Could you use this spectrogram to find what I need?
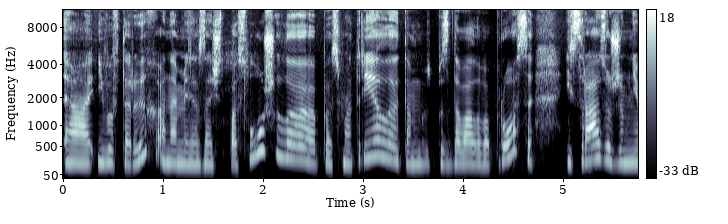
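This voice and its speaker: An unremarkable speaking voice at a moderate pace, in a very clean, dry, close recording with no echo and a silent background. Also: woman. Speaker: podcast host and producer. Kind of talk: casual interview.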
